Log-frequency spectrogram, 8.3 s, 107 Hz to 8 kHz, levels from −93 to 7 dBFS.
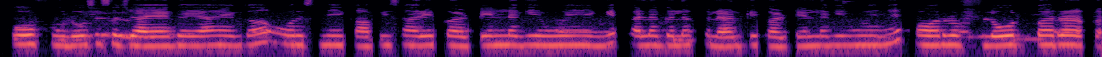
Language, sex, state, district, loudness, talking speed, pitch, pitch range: Hindi, female, Chhattisgarh, Jashpur, -29 LUFS, 175 wpm, 265 Hz, 260-270 Hz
